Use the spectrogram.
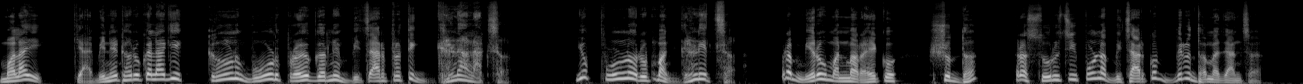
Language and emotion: Nepali, disgusted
